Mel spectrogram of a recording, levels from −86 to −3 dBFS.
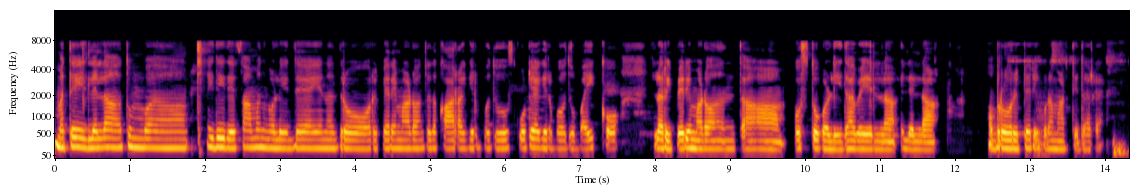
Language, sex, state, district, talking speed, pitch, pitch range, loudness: Kannada, female, Karnataka, Chamarajanagar, 110 wpm, 175 Hz, 170-185 Hz, -18 LUFS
